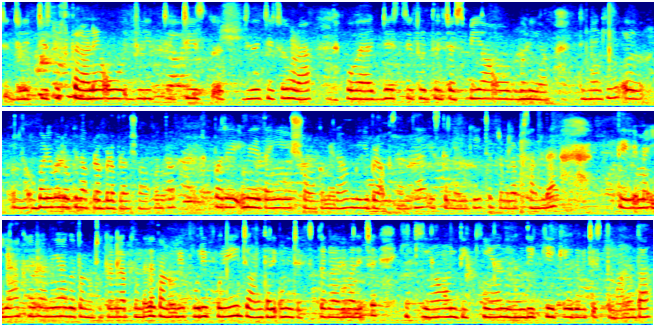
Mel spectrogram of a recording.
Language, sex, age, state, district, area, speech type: Dogri, female, 18-30, Jammu and Kashmir, Kathua, rural, spontaneous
